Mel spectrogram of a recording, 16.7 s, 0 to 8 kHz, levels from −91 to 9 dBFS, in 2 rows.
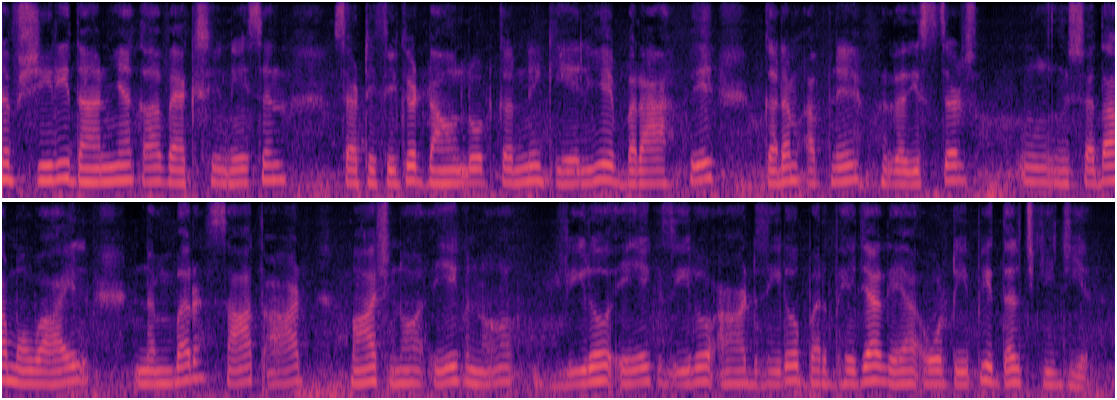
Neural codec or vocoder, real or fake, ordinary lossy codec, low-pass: codec, 16 kHz, 2 kbps, X-Codec, HuBERT features, trained on LibriSpeech; fake; none; none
